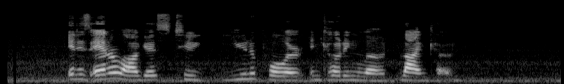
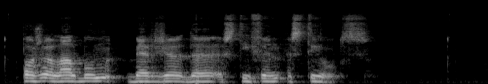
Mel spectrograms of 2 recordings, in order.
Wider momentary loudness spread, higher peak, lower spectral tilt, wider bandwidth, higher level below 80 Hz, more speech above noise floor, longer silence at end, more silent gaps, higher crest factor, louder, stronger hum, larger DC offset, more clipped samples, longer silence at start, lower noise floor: first, 19 LU vs 12 LU; first, -4 dBFS vs -8 dBFS; second, -3 dB/octave vs -5.5 dB/octave; about the same, 11.5 kHz vs 11.5 kHz; second, -66 dBFS vs -58 dBFS; second, 27 dB vs 48 dB; second, 1.05 s vs 1.2 s; neither; about the same, 20 dB vs 18 dB; first, -23 LUFS vs -26 LUFS; neither; neither; neither; about the same, 0.3 s vs 0.25 s; second, -51 dBFS vs -73 dBFS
